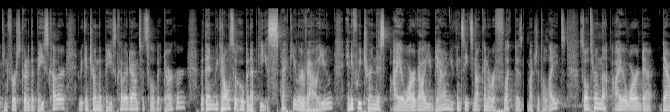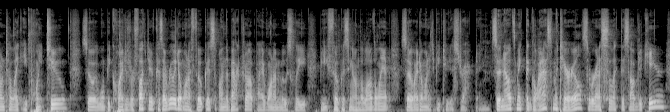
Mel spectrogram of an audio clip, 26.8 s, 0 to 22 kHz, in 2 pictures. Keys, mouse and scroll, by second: 0.6 typing, 0.8 drag, 3.3-4.0 drag, 4.0-4.6 middle drag, 4.6-5.6 scroll up 1, 4.7 typing, 5.6-7.5 drag, 11.1 click, 11.7-13.6 drag, 13.6-15.7 typing, 14.6-15.2 scroll down 1, 14.8-15.3 middle drag, 15.7 middle click, 15.9-16.4 shift+middle drag, 15.9-16.3 shift+scroll up 1, 16.3 shift+scroll down 1, 16.9 shift+middle click, 17.0-17.7 typing, 17.2 middle drag, 17.2-18.4 scroll up 2, 17.8-18.4 middle drag, 18.5 middle click, 18.5-20.2 scroll up 3, 18.7 middle click, 19.3 middle click, 19.4-21.4 typing, 19.7 middle click, 20.2 scroll up 1, 20.9-21.5 right drag, 20.9-21.5 scroll up 1, 21.6-23.2 scroll down 1, 21.8-23.0 right drag, 23.2 ctrl+v, 23.4-24.9 shift+scroll up 1, 24.9-26.1 shift+right drag, 24.9-26.1 shift+scroll up 1.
